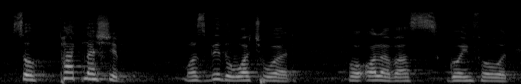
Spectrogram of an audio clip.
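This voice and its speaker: The speaker has a Nigerian accent. The pace is fairly slow. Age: 70s. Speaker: panelist and civil society activist. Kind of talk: panel discussion.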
